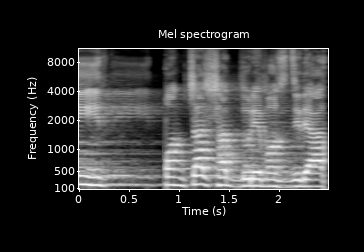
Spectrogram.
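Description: A man's voice delivering a sermon in a melodic, chanted style through microphones, holding long steady notes. The first note trails off with an echo, and the chanting starts again about a second in.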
